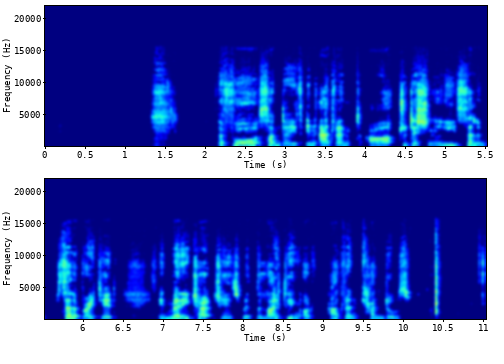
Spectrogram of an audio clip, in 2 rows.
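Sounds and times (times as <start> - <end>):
woman's sharp intake of breath: 1.4 - 1.7
woman speaking: 2.2 - 10.2.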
